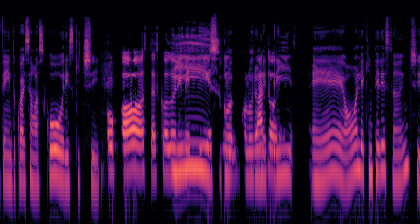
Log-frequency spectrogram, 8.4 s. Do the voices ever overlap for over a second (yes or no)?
yes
